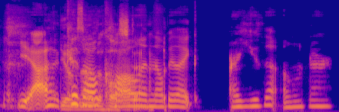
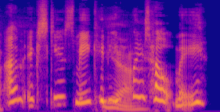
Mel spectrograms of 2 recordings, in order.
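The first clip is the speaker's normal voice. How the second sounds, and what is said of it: Sweet, polite teacher voice. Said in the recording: “you sound like adorable on the phone ... nice little teacher voice”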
